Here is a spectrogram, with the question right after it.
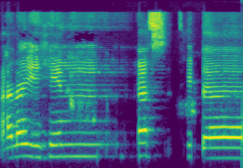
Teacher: যেমন দেখেন, আলাইহিম একটা শব্দ, আর মাসজিদা আর একটা শব্দ। এই দুইটা শব্দ কি মিমের উপর তাসদিদ দিয়ে এখানে যুক্ত করছে, মিলায়া পড়ছে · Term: ঈদগাম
